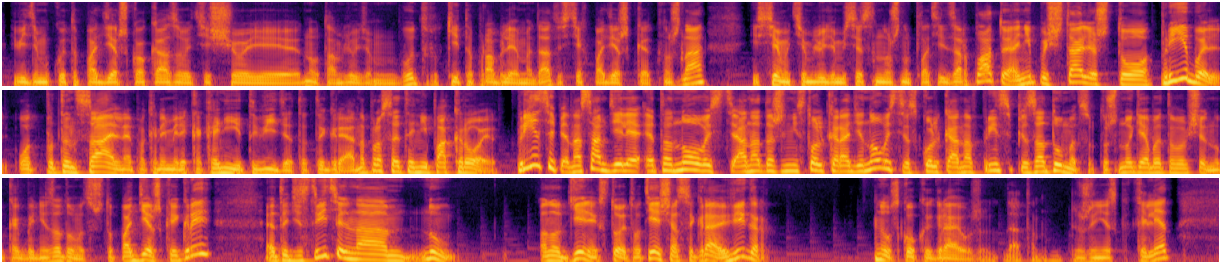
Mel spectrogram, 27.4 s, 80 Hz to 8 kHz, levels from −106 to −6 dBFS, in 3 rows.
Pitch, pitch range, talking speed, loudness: 120 Hz, 95-145 Hz, 220 wpm, -22 LUFS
